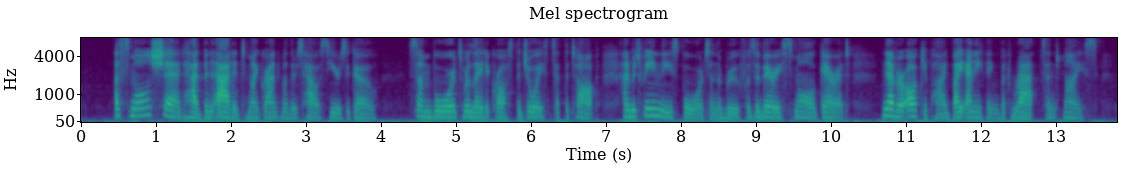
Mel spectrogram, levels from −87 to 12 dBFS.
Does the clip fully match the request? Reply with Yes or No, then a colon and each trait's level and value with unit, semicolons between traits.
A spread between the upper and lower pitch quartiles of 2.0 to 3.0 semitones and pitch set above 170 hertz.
Yes: narrow, 2.6 semitones; medium, 185 Hz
